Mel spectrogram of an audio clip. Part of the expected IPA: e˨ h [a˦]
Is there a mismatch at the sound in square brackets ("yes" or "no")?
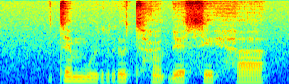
no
